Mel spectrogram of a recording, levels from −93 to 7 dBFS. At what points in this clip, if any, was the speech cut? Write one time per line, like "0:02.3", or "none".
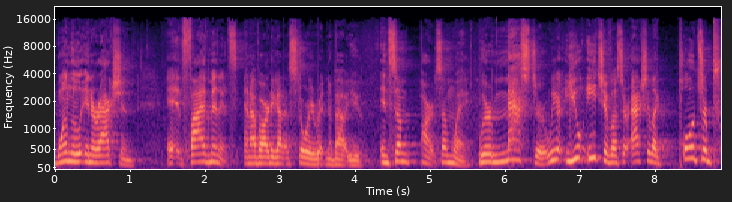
0:05.6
